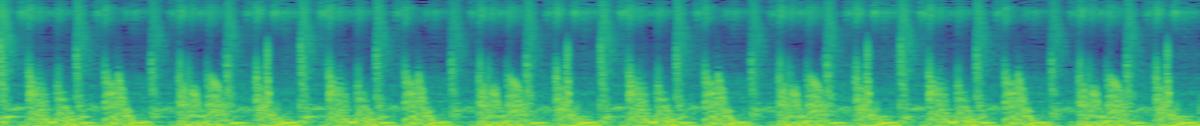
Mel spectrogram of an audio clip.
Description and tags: A Beat with filter and FX
effect, filter, fx, heart, heartbeat, human, loud, organic, strange, weird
